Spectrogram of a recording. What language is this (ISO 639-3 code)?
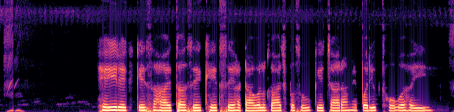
mag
